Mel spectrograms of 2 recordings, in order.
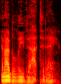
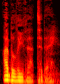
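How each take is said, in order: First: Soft declaration. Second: Soft declaration, softer. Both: Real, not acted. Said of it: "I'm just declaring it to you".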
